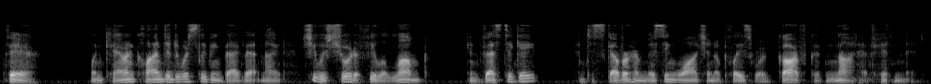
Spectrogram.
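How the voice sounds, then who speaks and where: A man reading a children's story aloud in an expressive, animated way. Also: low voice, normal speed, breathy edge, dry recording. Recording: dull lo-fi dry recording.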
